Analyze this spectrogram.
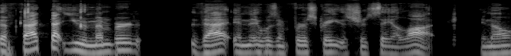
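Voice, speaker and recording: The audio is dry and close, without any echo. A man talks at a moderate speed. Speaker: podcast host. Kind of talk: casual chat. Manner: put-on altered voice.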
